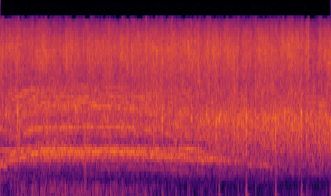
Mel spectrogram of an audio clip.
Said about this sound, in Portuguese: Muito obrigado, palmas pra vocês, aê!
